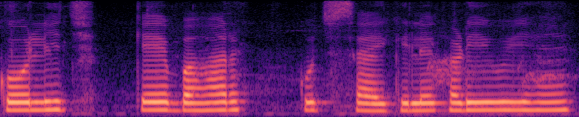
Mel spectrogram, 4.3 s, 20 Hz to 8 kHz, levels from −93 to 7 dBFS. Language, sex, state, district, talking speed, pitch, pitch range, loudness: Hindi, female, Uttar Pradesh, Saharanpur, 110 wpm, 200 Hz, 195-205 Hz, -17 LUFS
